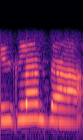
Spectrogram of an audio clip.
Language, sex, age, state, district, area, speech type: Tamil, female, 18-30, Tamil Nadu, Cuddalore, rural, conversation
